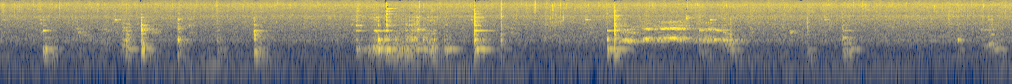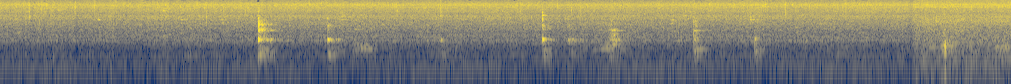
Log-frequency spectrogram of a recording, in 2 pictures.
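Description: Potato pancakes sizzling in shallow hot oil in a non-stick frying pan, with a slotted spatula clicking, tapping and scraping against the pan as the pancakes are flipped. The two longest scrapes come about a fifth and a third of the way in.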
